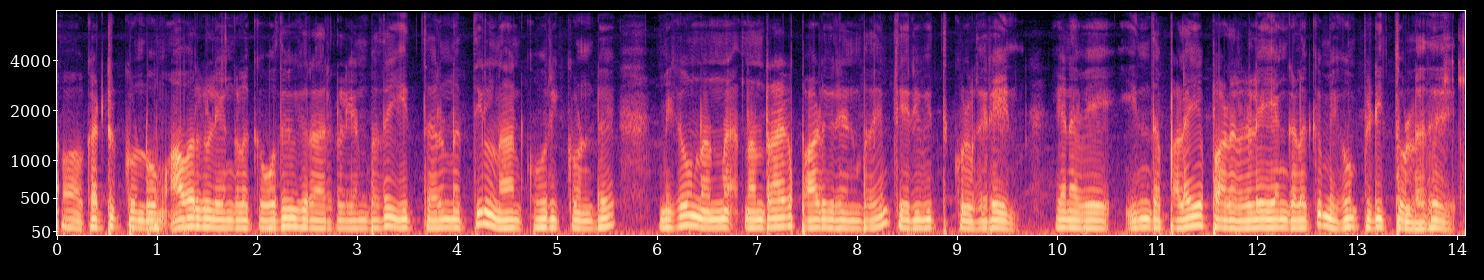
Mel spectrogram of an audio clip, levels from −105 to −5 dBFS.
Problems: background sounds at intervals, low volume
